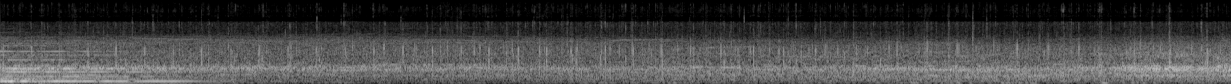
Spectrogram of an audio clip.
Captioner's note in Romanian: Aplauze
